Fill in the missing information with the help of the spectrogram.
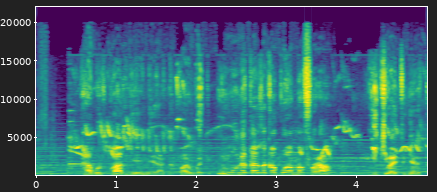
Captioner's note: speaking in foreign language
